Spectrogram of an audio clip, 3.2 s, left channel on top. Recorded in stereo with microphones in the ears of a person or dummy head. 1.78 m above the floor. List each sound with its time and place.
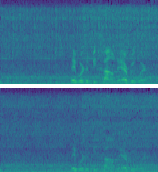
0.0 s an engine running: 65° left (ahead or behind), 10 m
1.4 s a man speaking: 45° left (ahead or behind), 0.7 m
